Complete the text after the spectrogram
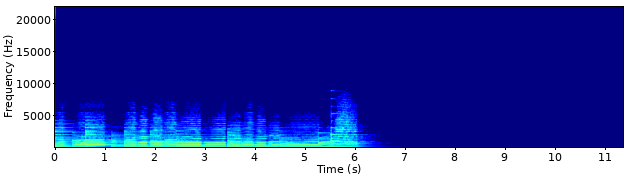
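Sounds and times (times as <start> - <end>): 
French horn: 0.0 - 6.3.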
